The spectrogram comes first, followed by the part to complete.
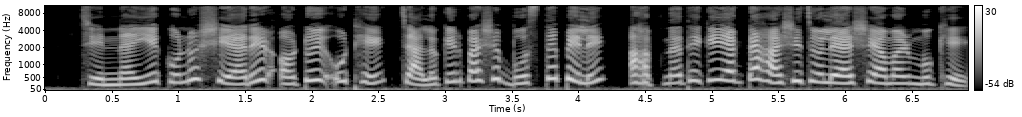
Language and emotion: Bengali, happy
